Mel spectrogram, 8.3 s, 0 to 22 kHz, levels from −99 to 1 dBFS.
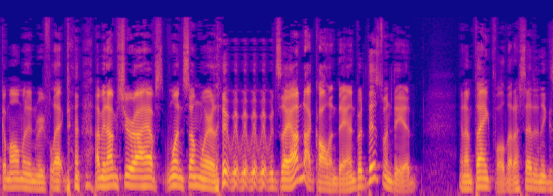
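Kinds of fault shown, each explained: Repeated frames: a short chunk of the compressed stream got played over again, so the decoder loops the same slice of speech like a stutter. Here a block of about 139.3 ms, which fits a run of three frames, plays four extra times in a row from roughly 3.51 to 4.07 s. That gives a quick rattling repeat in the speech, and the clip runs 557.3 ms longer than it should.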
